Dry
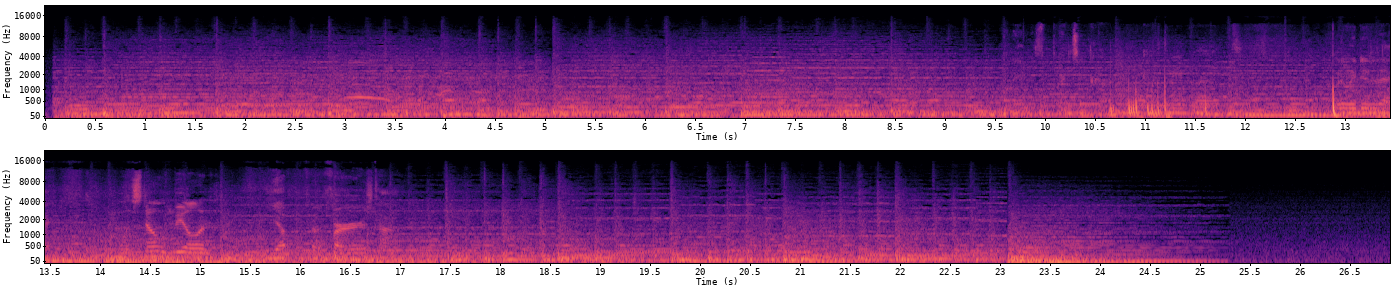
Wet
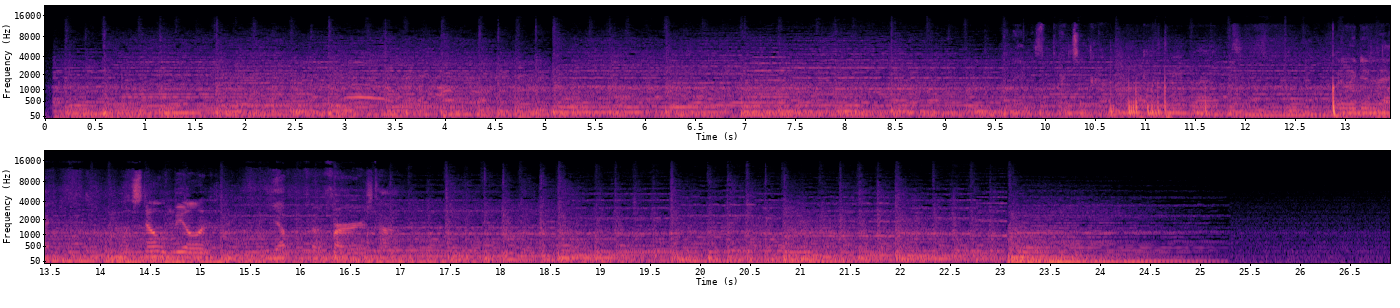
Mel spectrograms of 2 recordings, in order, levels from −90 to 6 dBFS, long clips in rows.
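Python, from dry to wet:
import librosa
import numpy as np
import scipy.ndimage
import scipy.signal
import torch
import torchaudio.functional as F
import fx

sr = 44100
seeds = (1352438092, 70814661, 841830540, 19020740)

y = fx.peak_eq(x, sr, hz=1100.0, db=9.0, octaves=0.28)
y = y + 0.36 * np.pad(y, (int(6.4 * sr / 1000.0), 0))[:len(y)]
y = F.gain(torch.from_numpy(y), -3.5).numpy()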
